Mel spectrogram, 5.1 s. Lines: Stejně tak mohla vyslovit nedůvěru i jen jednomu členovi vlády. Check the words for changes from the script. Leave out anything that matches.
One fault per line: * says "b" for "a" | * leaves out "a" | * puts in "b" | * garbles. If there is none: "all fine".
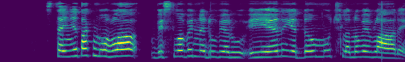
all fine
